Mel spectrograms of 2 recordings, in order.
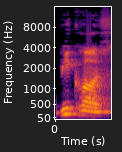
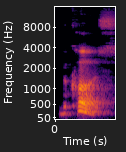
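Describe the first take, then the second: First: The first vowel is drawn out and full. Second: The first vowel is very short and reduced. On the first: The speaker calls it wrong. "बिकॉज नहीं कहना देना बच्चों को" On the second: The speaker calls it right. "बड़ी बड़ी मुख्तसर सी आवाज है शुरू में"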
